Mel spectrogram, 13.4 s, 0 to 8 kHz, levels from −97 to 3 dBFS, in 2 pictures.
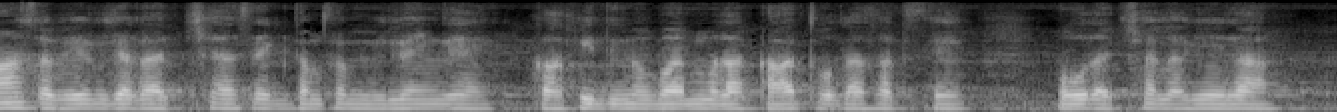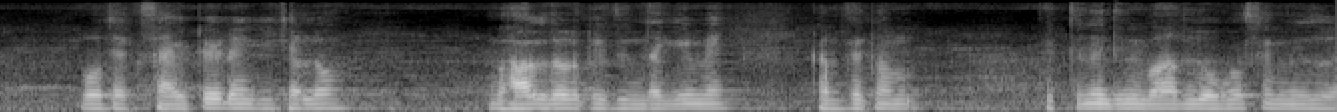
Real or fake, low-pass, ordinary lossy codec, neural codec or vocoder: fake; 7.2 kHz; AAC, 32 kbps; codec, 44.1 kHz, 2.6 kbps, SNAC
